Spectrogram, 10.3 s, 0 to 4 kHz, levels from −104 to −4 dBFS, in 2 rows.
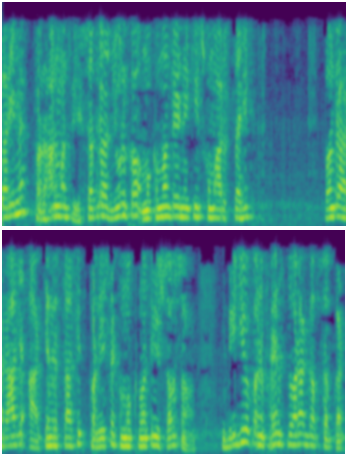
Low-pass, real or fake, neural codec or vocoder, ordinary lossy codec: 3.6 kHz; fake; vocoder, 22.05 kHz, 80 mel bands, Vocos; MP3, 24 kbps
